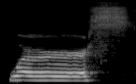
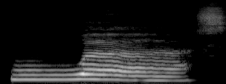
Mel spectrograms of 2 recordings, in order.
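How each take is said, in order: First: It is said with an American accent, r pronounced. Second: It is said with a British accent, r dropped. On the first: "choosing an American pronunciation here is going to help" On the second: "if you want a British uh, you just need to let everything go"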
